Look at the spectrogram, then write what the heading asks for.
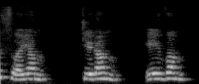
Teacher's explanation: अब ध्यान दें कि स्वयं जैसे अंत में जो अनुस्वार लगा होता है उसकी साउंड म ही होती है ना। स्वयं चिरम एवं म होती है।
